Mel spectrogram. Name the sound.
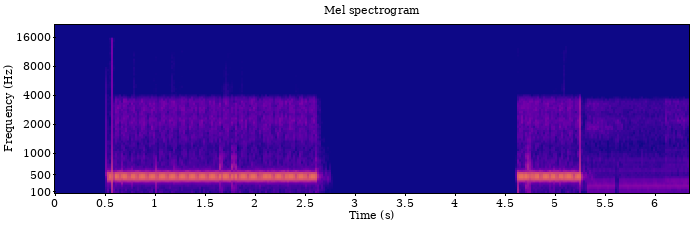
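telephone dial tone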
